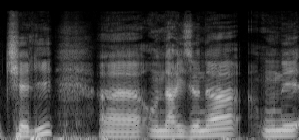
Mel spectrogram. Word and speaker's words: Chelly: je vous présente le canyon de chai alors ça c'est écrit en français les gens prononce canyon de Chell en Arizona on est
